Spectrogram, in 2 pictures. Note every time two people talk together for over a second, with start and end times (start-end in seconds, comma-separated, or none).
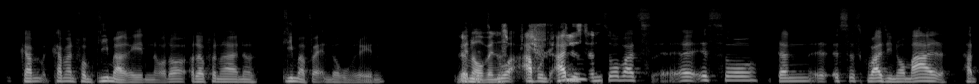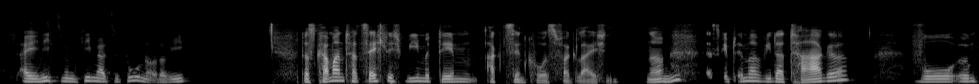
4.6-6.0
